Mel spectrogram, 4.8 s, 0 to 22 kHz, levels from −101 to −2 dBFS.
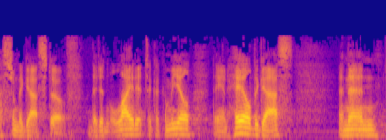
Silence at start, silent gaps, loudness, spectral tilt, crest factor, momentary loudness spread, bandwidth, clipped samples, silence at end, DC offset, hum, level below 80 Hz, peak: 0 s; none; -21 LUFS; -4.5 dB/octave; 20 dB; 16 LU; 8.8 kHz; under 0.1%; 0.05 s; under 0.1%; none; -54 dBFS; -2 dBFS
